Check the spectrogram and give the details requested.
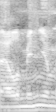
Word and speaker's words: aluminium: And aluminium is is is the British way of saying it, but uh Americans say aluminum.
